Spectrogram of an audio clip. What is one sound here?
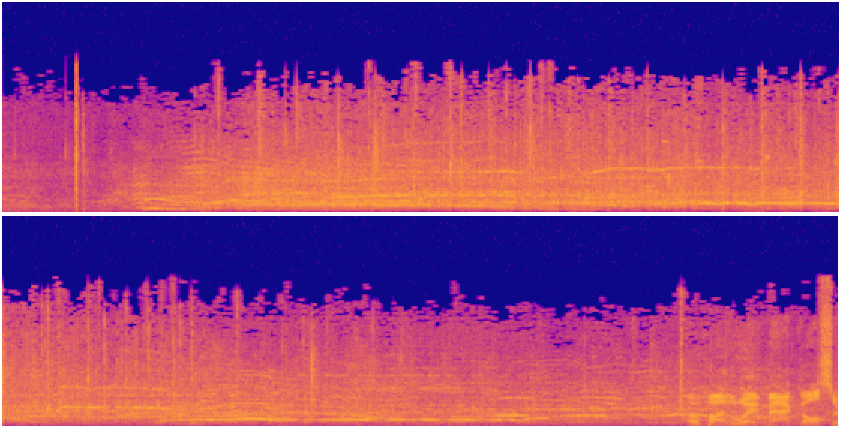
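A crowd cheers and shouts in a stadium.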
